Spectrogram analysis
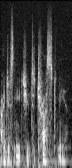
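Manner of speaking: soft unvoiced whisper of God asking for trust; whispered plea. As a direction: breathe it, barely audible, as a gentle plea. God's quiet plea to Job.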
